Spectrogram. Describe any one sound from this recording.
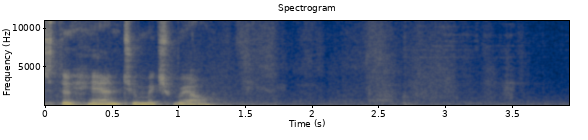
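Hands knead soft dough.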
